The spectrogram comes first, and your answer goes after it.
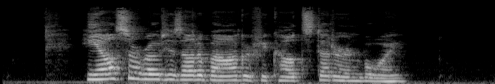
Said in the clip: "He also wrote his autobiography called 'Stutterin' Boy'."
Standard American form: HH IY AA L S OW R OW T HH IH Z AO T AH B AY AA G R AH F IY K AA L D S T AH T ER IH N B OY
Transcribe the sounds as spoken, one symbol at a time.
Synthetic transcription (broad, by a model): HH IY AA L S OW R OW T HH IH Z AO T AH B AY AA G R AH F IY K AA L D S T AH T ER N B OY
